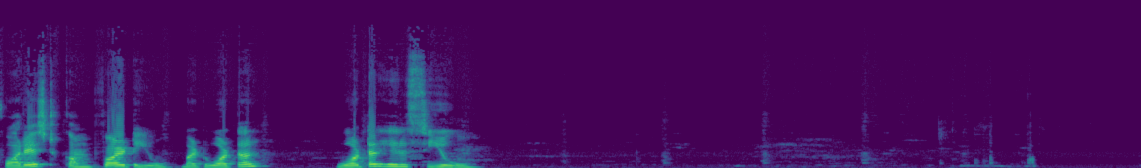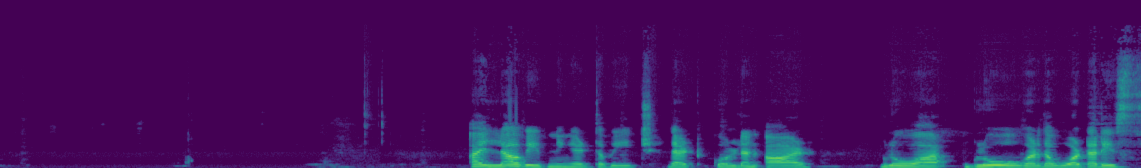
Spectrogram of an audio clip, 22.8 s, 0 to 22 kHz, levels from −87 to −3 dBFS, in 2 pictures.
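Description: Hard clipping cuts the speech's peaks flat where the level exceeds what a stage can pass: at 0.15–0.34 s, 1.07–1.23 s before "you but", 3.53–3.75 s before "heals you" and 16.14–16.58 s before "evening at the beach". The overdrive is about 3, 5, 5 and 2 dB. It is heard as brief crackle. The waveform shows squared-off tops, and the spectrogram shows vertical smears of high harmonics.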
